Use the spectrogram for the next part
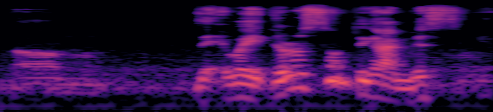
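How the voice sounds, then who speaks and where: A man's voice: fairly low pitch, very animated, quick pace, a bit bright, slight background noise, low-quality recording. A man giving casual, rambling gameplay commentary, swearing often. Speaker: game streamer.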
